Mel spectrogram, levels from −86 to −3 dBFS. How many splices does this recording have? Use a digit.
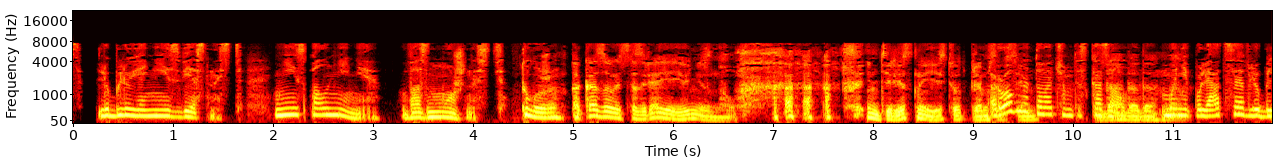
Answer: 0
